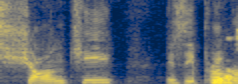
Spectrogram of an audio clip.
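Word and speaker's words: Shang-Chi: train i'm going to try to pronounce it's shanghi is the proper pronunciation us americans like to butcher that but it's shangji that's correct so i'm gonna try to keep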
